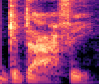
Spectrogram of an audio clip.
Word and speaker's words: Gaddafi: Gaddafi.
